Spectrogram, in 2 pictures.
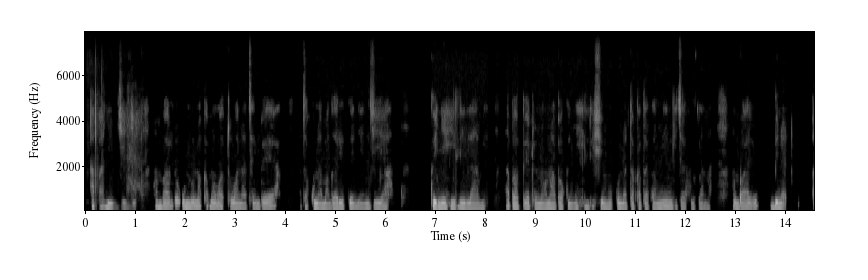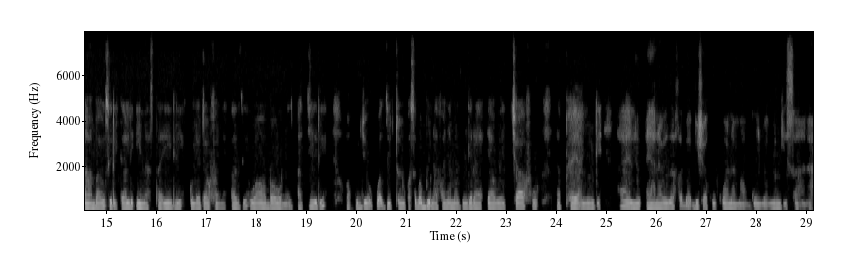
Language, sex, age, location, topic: Swahili, female, 18-24, Kisumu, government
